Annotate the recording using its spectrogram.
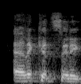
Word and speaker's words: Ellicott City: Ellicott City, Columbia.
